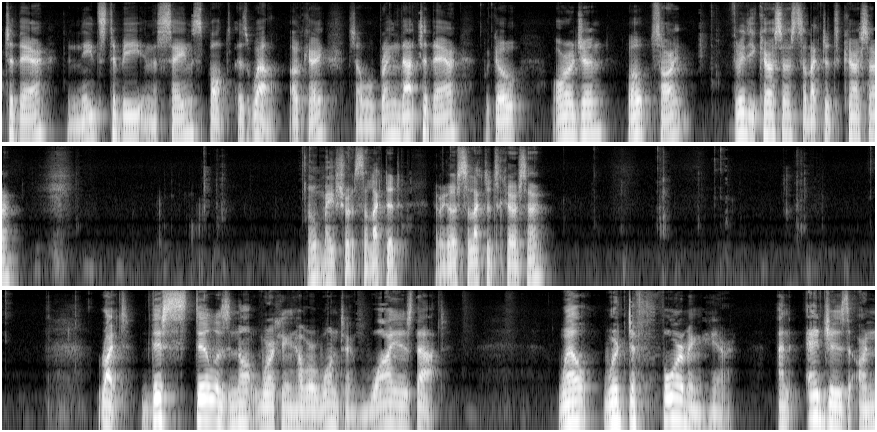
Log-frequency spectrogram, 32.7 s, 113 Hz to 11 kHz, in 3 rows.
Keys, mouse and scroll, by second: 0.5 scroll up 1, 3.8 shift+right click, 6.0 right click, 8.8 s, 10.1 s, 10.3 click, 11.6 a, 13.5 typing, 14.7 click, 15.2 double click, 15.8 typing, 16.4 click, 18.5 shift+right click, 19.8 click, 20.7 s, 21.8 s, 22.0 click, 22.8 middle click, 27.6 scroll down 1, 29.6 scroll down 1, 29.8 middle click.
